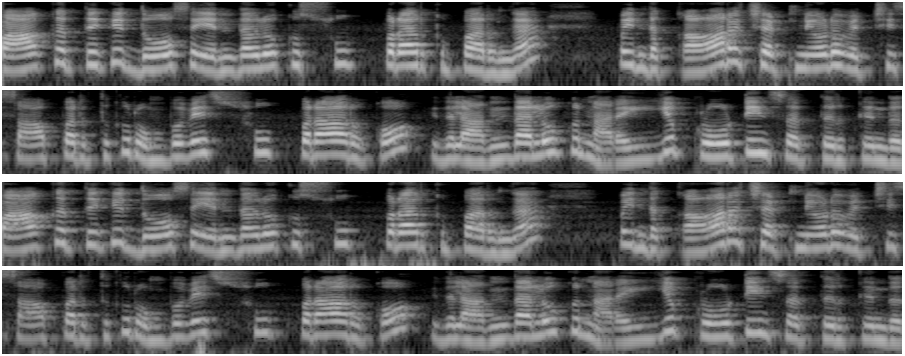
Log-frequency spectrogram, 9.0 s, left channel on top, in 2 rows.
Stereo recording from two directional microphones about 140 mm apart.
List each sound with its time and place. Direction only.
0.0 s speech: 20° left (ahead or behind)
